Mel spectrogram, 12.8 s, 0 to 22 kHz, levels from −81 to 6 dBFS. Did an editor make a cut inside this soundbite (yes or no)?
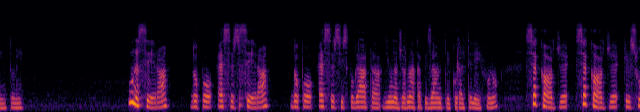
yes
